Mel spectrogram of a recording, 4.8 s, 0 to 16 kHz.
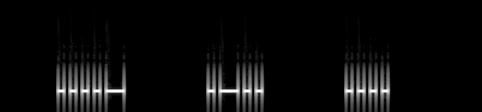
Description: Morse code, heard as a keyed tone, about 20 wpm, spaced as for 8 wpm, 700 Hz. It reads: 4LH
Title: 100 Lesson 17e - Letter u - Three Characters 20wpm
